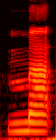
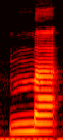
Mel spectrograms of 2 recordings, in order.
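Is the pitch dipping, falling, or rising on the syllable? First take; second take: rising; rising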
